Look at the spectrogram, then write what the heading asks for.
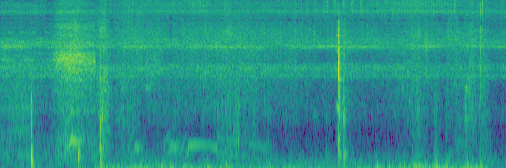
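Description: Barred owl hooting outdoors, a few faint wavering hoots heard at a distance over rustling, knocking and wind-like background noise, with scattered clicks and thumps nearby.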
